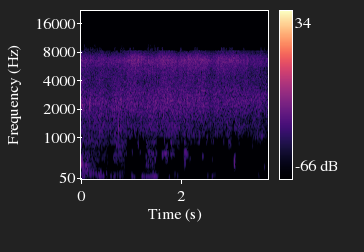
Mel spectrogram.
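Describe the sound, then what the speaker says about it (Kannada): A puri fries in hot oil, giving a steady, bright, continuous sizzle that stays loud and even throughout with no talk over it. "ಇವಾಗ ಒಂದು ಪೂರಿ ಒತ್ತಿರೋದನ್ನ ಬಿಡ್ತೀನಿ ಎಣ್ಣೆಗೆ ಈಗ ಮೇಲಿಂದ ಪ್ರೆಸ್ ಮಾಡಬೇಕು ಹೀಗೆ"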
